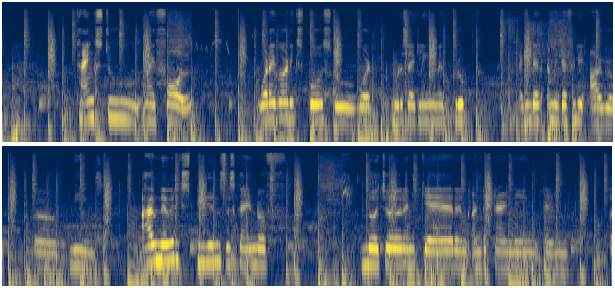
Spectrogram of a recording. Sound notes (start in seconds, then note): none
